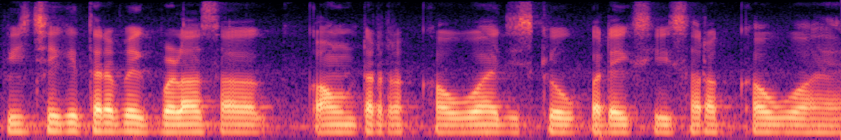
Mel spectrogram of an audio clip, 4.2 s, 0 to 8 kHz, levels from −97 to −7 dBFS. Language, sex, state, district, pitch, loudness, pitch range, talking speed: Hindi, male, Uttar Pradesh, Shamli, 115 Hz, -18 LUFS, 115-120 Hz, 240 wpm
